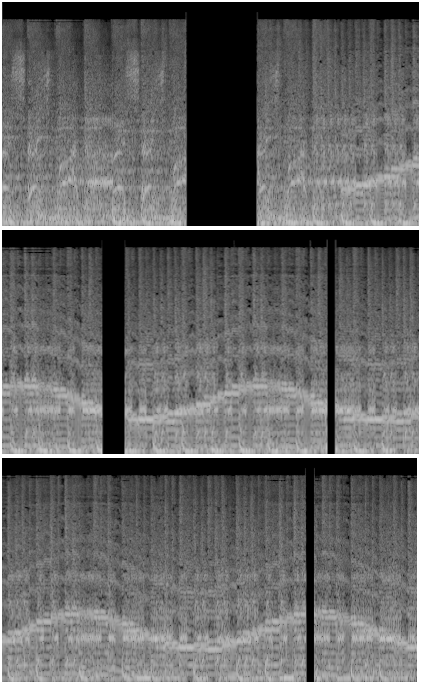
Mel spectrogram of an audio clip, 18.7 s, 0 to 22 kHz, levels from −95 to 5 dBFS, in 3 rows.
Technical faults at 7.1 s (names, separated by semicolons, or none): none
